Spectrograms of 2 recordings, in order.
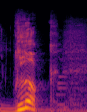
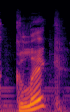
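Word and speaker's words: Glück: So a lot of these things are about Louise, and I thought her last name was Gluck because of the umlaut. I thought it was either Gluck or Gluck. You say it's pronounced... – Apparently it's Glick.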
